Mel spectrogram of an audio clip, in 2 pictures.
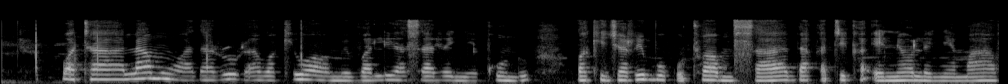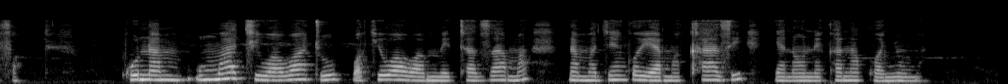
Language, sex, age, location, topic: Swahili, female, 25-35, Nairobi, health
